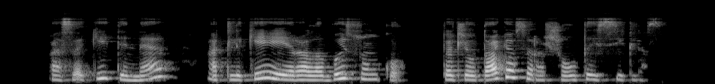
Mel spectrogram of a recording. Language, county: Lithuanian, Vilnius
